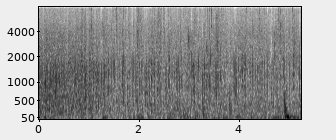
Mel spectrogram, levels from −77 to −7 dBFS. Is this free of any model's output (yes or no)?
yes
